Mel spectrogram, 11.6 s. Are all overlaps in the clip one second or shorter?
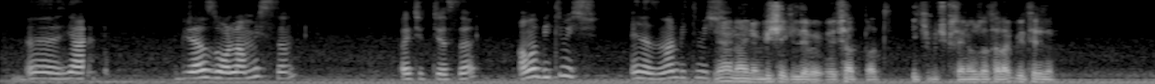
Yes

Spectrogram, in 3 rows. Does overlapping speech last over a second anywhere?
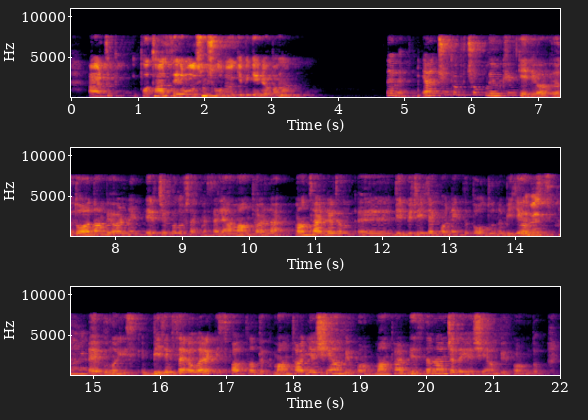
No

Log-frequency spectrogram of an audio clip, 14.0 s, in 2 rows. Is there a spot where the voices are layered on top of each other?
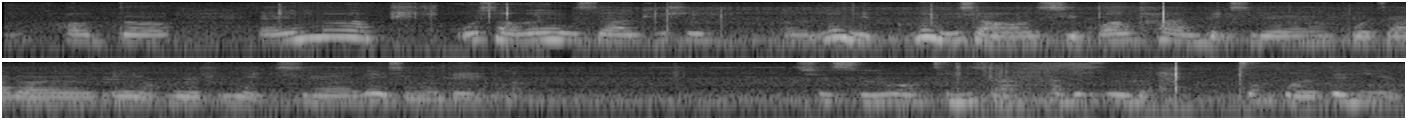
No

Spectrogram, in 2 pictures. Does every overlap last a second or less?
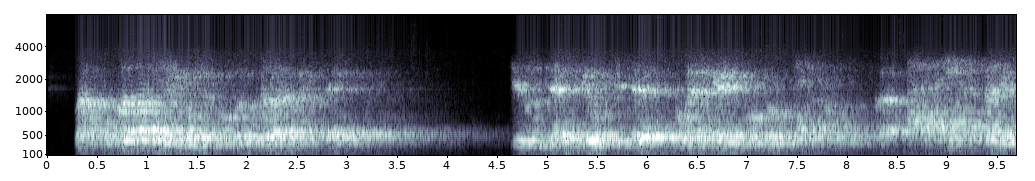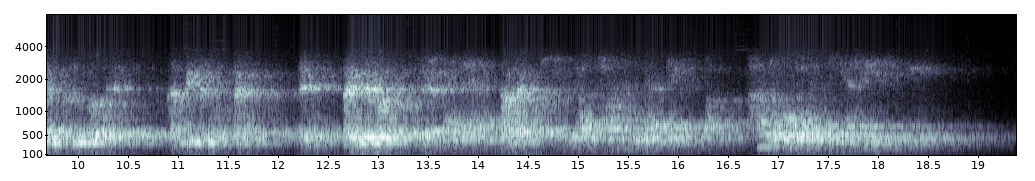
Yes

